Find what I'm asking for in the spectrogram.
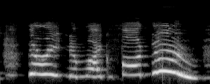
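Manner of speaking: put-on shrieking, slow panicked girl; mock panicked scream. Reviewer mocking a girl running out of the torture room, screaming. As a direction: scream it like a hysterical horror victim. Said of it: "she runs out and goes".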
